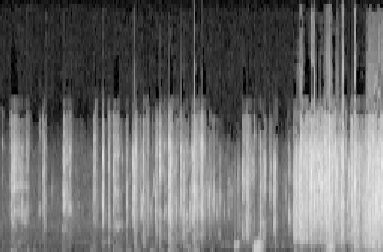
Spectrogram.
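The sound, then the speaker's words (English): Crisp crunching of Goldfish crackers being chewed, a rapid irregular run of sharp cracks that swells into a louder, denser burst of crunching near the end. “Good texture. Okay. Oh, not too much crunch.”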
